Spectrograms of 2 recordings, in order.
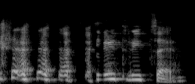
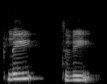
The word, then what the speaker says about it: Plitvice: So, Maya, can you pronounce the name of the lakes again? Someone was asking. I know it's very hard. Plitvice. So, Plitvice. Plitvice. Correct. Plitvice Lakes.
